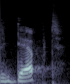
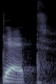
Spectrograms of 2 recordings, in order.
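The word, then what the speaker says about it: debt: So it's t, it's walked, and then this is not pronounced as dept, it's pronounced as det, okay?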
